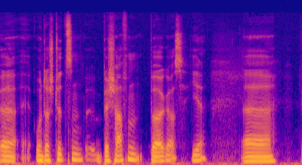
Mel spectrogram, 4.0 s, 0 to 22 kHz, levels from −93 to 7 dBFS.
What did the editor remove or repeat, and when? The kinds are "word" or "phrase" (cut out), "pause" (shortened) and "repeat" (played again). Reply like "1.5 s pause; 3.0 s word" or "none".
1.1 s word; 2.0 s word

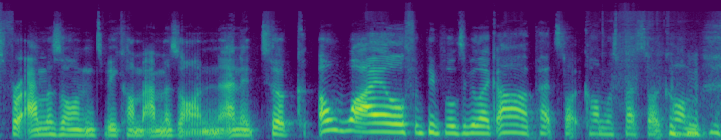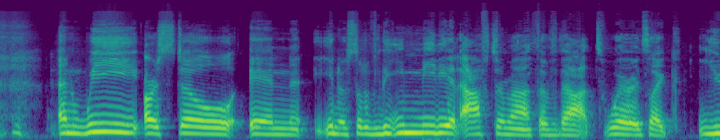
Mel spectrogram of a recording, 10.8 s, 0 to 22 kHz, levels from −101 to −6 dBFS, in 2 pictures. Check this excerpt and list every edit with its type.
none

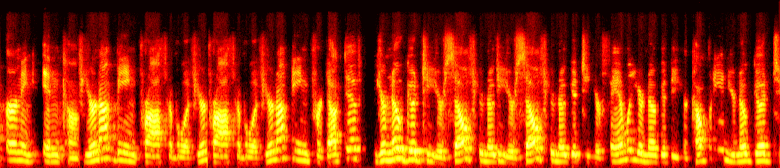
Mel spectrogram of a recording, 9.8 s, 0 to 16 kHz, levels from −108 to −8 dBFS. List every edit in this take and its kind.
1.0 s word; 2.6 s repeat; 4.6 s pause; 6.2 s repeat

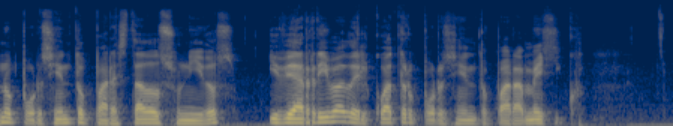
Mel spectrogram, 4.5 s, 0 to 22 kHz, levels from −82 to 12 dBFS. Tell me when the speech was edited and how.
none

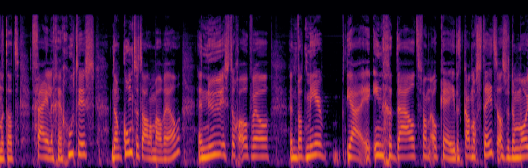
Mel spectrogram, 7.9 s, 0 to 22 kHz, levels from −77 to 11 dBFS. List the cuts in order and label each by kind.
none

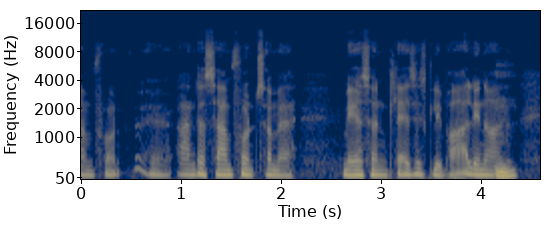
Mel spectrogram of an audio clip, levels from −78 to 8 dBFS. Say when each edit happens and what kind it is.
none

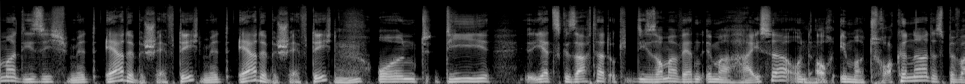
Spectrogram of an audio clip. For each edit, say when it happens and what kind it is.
2.0 s repeat; 6.2 s word

